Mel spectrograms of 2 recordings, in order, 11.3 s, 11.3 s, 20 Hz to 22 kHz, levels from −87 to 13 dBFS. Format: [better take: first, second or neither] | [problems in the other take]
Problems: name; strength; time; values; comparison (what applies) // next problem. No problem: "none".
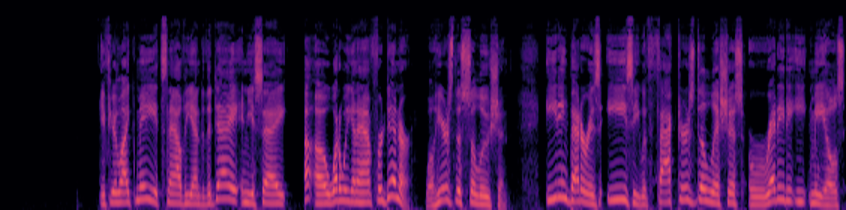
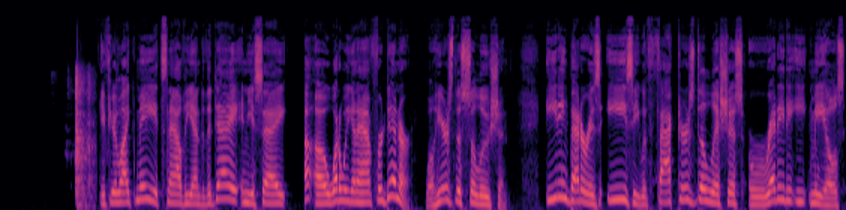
first | door banging; noticeable; at 1 s; peak 5 dB below the speech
